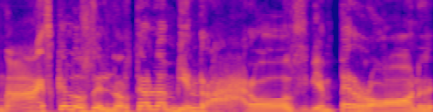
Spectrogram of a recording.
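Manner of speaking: put-on sing-song Mexico City accent. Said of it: "de este lado decimos".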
